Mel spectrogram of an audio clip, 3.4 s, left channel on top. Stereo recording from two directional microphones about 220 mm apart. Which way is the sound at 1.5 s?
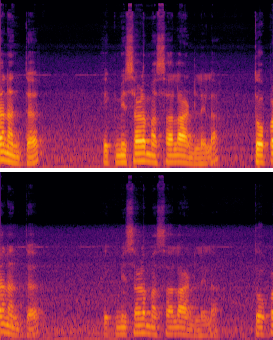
40° left (ahead or behind).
